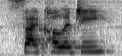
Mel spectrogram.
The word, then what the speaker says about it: psychology: column column that's it the letter p can also be silent in words like receipt psychology the name of central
